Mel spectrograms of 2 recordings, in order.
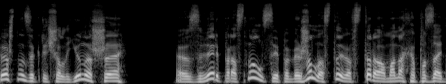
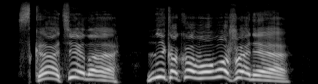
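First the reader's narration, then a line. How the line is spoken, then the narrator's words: Monk shouting out. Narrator (Russian): выкрикнул тот монах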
